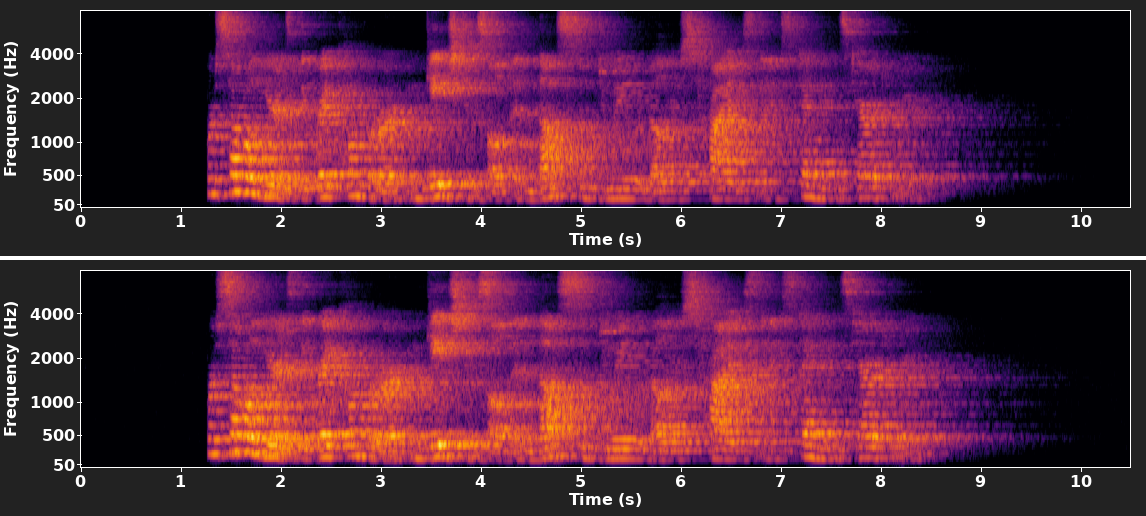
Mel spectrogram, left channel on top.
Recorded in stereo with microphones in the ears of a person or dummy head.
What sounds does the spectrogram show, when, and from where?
1.3 s a woman speaking: 25° left (ahead or behind), 0.6 m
